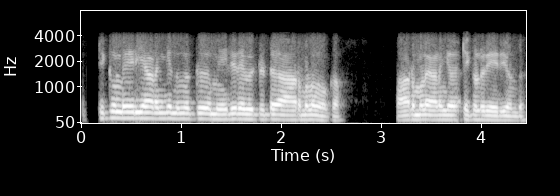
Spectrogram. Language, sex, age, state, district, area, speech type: Malayalam, male, 18-30, Kerala, Pathanamthitta, rural, conversation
